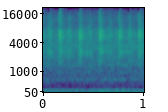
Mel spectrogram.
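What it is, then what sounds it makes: Glitter brush pen with a mixing ball rattling inside. A gold glitter brush pen is shaken, its small mixing ball rattling inside to mix the glitter. The rattles are quick and bright over a steady low hum, with about five bursts spread across the clip.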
